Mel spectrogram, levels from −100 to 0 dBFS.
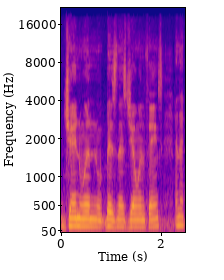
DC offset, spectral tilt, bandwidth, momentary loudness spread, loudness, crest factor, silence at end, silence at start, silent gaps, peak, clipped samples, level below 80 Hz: under 0.1%; -5.5 dB/octave; 17.5 kHz; 9 LU; -26 LUFS; 16 dB; 0 s; 0 s; none; -10 dBFS; under 0.1%; -58 dBFS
